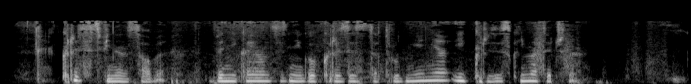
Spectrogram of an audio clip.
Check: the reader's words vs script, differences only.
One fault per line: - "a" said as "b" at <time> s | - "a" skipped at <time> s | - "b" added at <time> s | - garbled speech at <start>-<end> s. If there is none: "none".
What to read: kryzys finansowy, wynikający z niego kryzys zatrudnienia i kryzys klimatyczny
none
